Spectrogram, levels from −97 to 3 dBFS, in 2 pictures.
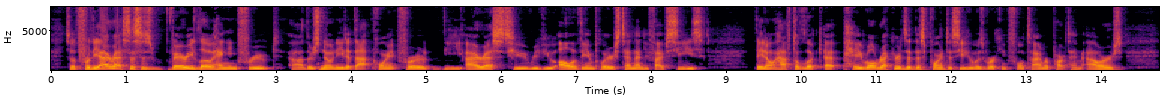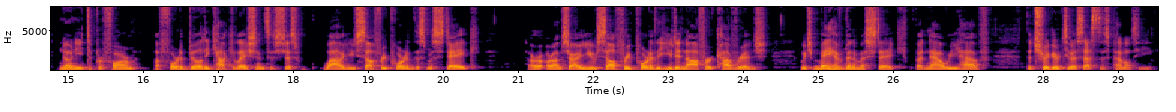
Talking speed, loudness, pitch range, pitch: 185 wpm, -23 LUFS, 115-140 Hz, 125 Hz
